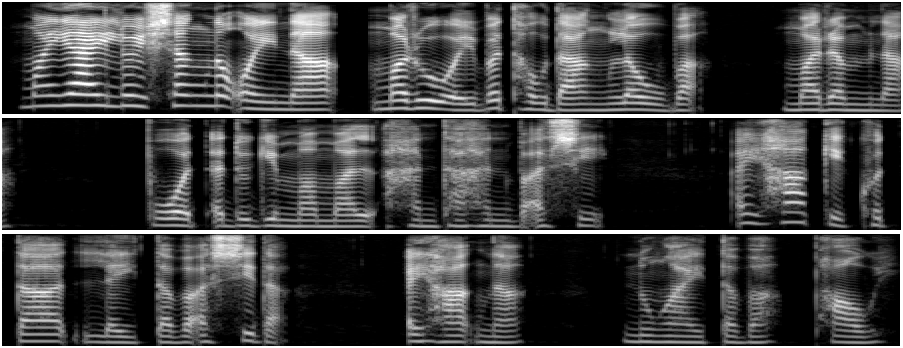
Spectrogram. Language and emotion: Manipuri, sad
